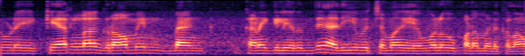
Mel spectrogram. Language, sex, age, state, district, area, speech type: Tamil, male, 30-45, Tamil Nadu, Ariyalur, rural, read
